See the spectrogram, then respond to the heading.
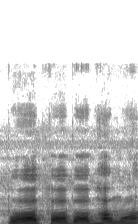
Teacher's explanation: আর প ফ ব ভ ম এগুলো ওষ্ঠবর্ণ, কারণ প্রত্যেকটা আমরা ঠোঁটে ঠোঁট না টাচ করে এই 5টা বর্ণ উচ্চারণ করতে পারবো না, তাই এই বর্ণগুলোকে বলা হচ্ছে ওষ্ঠবর্ণ।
